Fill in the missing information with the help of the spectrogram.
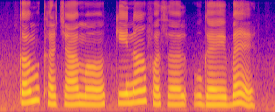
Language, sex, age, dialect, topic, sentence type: Maithili, female, 41-45, Angika, agriculture, question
